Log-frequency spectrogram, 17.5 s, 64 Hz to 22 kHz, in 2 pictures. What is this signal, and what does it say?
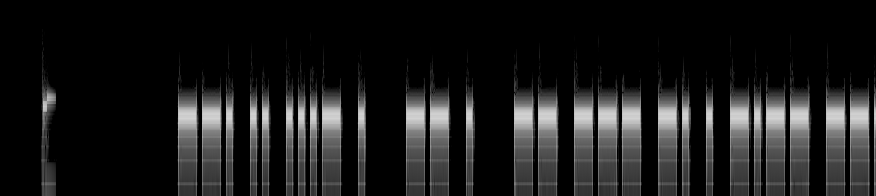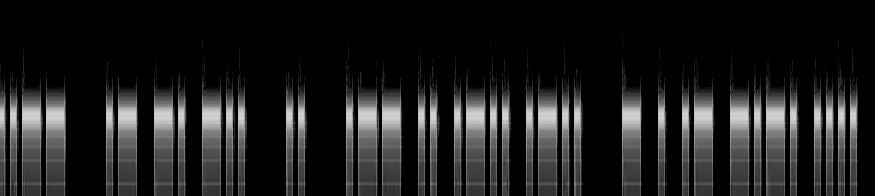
Morse code, heard as a keyed tone, about 20 wpm, 700 Hz. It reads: GIVE ME MONEY, AND I WILL TEACH
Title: Sentences from Top 1000 Words - Review Part 2 - 20wpm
